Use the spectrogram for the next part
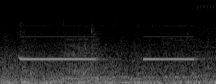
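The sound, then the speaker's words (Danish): Two steady electronic reversing beeps, each about three-quarters of a second long, sound over the low rumbling engine of a truck with a huge tank that collects oil pumped up from the ground, with nobody talking. “Og nu bliver den hentet i en lastbil med en kæmpe tank.”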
